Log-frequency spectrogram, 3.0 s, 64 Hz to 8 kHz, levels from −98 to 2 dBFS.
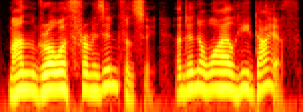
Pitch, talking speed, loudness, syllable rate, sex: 155 Hz, 220 wpm, -18 LUFS, 5.7 syllables/s, male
